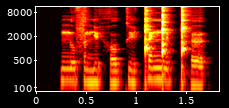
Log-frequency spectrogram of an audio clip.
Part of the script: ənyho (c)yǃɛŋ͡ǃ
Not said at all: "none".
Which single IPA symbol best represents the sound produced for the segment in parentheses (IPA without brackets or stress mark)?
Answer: k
